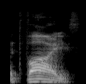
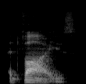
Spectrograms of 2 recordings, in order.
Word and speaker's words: advise: Advise, second syllable. Advise. Agree.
